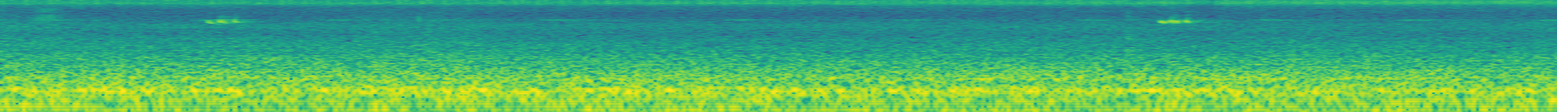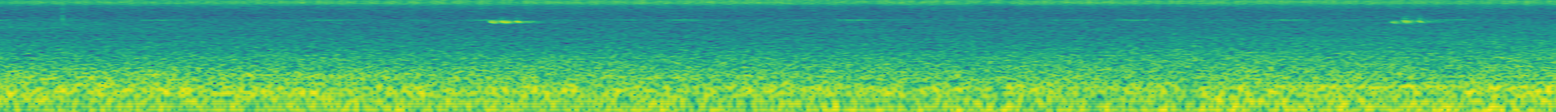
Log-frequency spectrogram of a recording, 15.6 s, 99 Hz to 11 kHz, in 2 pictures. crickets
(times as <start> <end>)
0.9 3.0, 5.4 15.5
